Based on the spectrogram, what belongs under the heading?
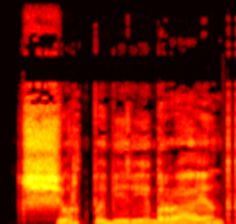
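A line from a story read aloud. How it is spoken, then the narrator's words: Moaning. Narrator (Russian): простонала Ким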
